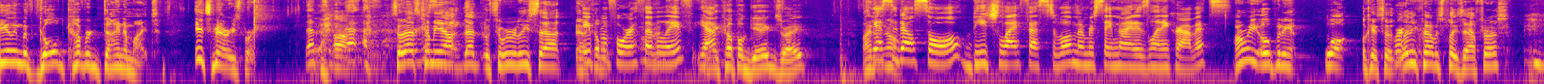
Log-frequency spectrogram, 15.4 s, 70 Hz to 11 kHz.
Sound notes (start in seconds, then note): 3.4 clapping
